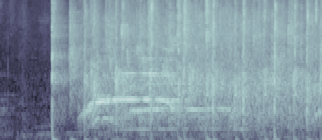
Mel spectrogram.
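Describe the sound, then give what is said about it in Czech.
An audience bursts into applause to vote for the defence, a sudden, loud wash of many hands clapping that holds steady for a few seconds, with a few voices or whistles rising above the noise. “Hele, vy nemusíte tleskat, ale bylo nutný bučet.”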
